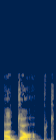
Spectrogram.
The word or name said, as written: adopt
